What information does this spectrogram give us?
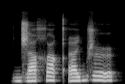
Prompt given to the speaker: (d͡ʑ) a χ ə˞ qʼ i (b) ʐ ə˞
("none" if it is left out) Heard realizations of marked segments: ɖ͡ʐ, b

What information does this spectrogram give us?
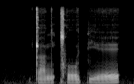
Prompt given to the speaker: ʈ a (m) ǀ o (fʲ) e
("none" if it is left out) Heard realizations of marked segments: ŋ, pʲ

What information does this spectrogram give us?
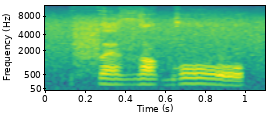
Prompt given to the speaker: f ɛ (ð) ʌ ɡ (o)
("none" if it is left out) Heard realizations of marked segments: ð, o

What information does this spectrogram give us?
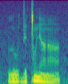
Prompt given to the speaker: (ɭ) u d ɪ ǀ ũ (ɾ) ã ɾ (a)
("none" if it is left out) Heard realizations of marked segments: l, ɾʲ, ã

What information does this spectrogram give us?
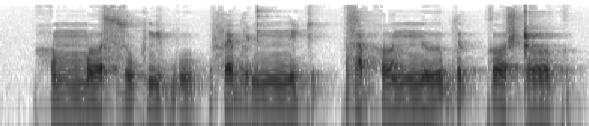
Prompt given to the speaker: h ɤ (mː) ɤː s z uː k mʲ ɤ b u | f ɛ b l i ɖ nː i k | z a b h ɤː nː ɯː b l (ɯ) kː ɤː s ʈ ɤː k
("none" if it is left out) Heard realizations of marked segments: mː, ɯ

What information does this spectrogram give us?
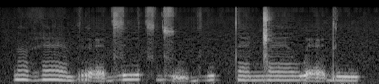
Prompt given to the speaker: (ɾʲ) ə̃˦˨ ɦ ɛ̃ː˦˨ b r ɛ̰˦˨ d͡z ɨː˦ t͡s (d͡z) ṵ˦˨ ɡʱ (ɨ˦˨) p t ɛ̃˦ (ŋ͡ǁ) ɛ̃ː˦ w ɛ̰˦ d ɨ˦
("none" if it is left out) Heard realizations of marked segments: ɾ, d͡z, ɨ˦˨, ŋ͡ǁ

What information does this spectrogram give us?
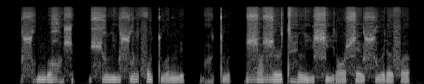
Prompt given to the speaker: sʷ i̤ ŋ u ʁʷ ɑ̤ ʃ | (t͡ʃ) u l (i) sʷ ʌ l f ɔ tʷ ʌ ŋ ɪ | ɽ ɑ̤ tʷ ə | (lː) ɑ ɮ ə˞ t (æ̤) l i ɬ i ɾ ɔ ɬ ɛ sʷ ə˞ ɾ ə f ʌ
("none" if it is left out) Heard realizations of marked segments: ɕ, i, ɮ, æ̤

